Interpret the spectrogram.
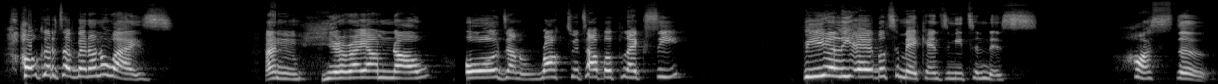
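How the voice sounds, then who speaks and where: A woman's voice: high-pitched, fairly bright tone, heavily acted. A woman performing a theatrical monologue as a proud, weary old Jamaican Creole woman, lamenting and wistful, full of rhetorical questions and sighs. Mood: weary, bitter. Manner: slow, lamenting, rhetorical, with sighing exclamations.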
